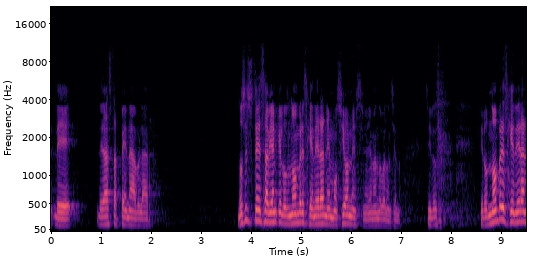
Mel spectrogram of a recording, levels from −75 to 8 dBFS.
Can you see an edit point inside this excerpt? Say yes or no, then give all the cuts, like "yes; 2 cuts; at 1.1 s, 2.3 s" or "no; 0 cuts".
no; 0 cuts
